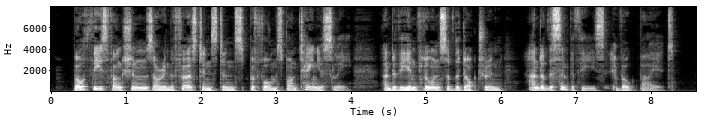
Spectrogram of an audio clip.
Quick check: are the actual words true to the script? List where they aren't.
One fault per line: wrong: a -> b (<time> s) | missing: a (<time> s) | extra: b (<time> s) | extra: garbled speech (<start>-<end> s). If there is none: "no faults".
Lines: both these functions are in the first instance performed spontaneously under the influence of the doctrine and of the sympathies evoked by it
no faults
